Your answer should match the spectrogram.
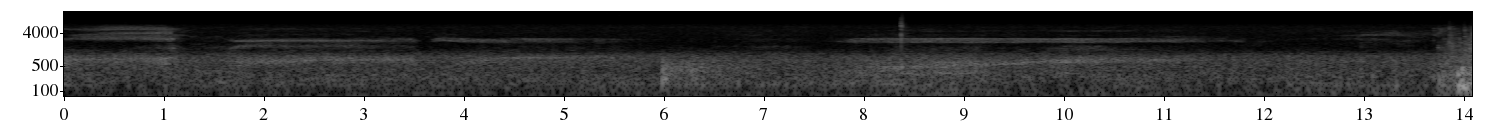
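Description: A woman breathing out slowly and forcefully through pursed lips, four long hissing exhales in a row; the last and longest runs about three and a half seconds. A short knock comes about six seconds in.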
